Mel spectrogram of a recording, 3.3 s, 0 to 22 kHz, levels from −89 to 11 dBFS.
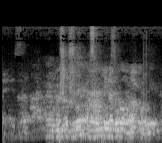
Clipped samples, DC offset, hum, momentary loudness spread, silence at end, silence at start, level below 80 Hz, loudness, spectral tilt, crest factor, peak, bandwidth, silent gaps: under 0.1%; under 0.1%; none; 16 LU; 0 s; 0.05 s; -48 dBFS; -15 LUFS; -5 dB/octave; 14 dB; -2 dBFS; 11.5 kHz; none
